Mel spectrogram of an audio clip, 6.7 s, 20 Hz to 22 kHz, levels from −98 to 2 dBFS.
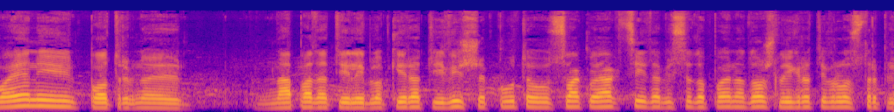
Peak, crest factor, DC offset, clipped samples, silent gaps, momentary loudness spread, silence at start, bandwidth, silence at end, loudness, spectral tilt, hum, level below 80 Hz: -2 dBFS; 18 dB; under 0.1%; under 0.1%; none; 5 LU; 0 s; 16 kHz; 0 s; -21 LUFS; -4 dB/octave; none; -70 dBFS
